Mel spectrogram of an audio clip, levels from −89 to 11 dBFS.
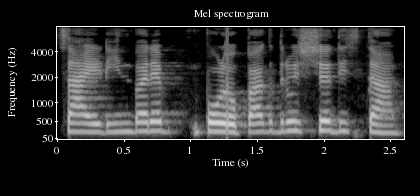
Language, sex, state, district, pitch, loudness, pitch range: Konkani, female, Goa, North and South Goa, 230 Hz, -16 LUFS, 220-240 Hz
